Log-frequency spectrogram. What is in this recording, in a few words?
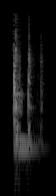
Spin Stop; Lucky Wok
